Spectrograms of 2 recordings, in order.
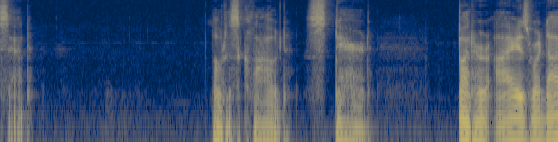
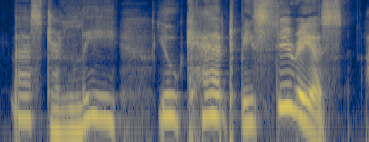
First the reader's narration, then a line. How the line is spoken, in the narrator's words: I gasped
